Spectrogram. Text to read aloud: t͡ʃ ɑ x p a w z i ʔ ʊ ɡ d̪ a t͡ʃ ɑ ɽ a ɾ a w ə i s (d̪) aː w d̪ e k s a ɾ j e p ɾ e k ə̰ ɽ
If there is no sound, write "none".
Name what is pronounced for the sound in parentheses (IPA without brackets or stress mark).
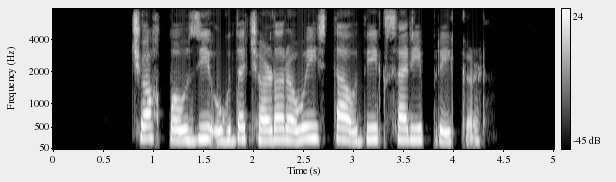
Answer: t̪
